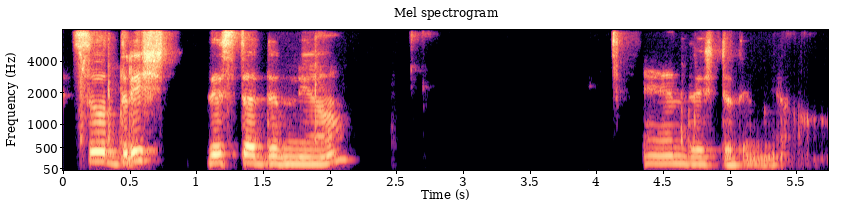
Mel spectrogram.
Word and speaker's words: Dhṛṣṭadyumno: You did a dha here, but here is just a ta. It is not tha. Right. This is just a t. Right. This will be tha. dhṛṣṭadyumno. Yeah. Drishtha. See, drishtha. It's not drishtha. It is drishta.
